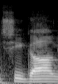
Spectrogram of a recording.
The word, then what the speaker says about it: qigong: or maybe this is your first time doing qigong and this is the first time you've heard it pronounced correctly so either way you can experience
